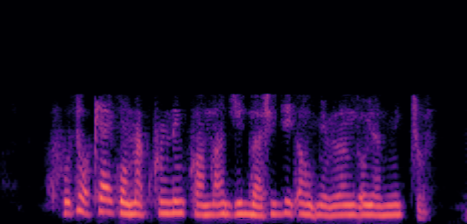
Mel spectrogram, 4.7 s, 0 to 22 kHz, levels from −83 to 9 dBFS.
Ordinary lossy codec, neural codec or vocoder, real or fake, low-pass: AAC, 16 kbps; codec, 16 kHz in and 24 kHz out, 0.4 kbps, LongCat-Audio-Codec, four codebook decoder; fake; 7.2 kHz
